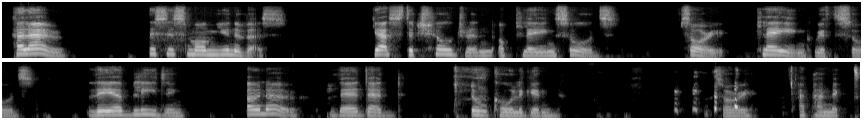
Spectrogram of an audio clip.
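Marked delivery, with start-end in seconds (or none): 0.1-14.1 put-on British accent. Asked for an impression, voicing a character on the phone to a mom: British accent as Garnet. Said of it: "Can you do an impression?".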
